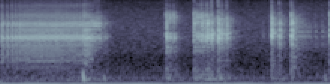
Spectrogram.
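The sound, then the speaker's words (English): Wooden stairs in a house creak as someone steps up them: a long, high-pitched squeal first, then several shorter squeaky creaks in an uneven rhythm, with no talking. “So I stepped up the stairs, and each stair went, as I stepped up, they all creaked like this.”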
